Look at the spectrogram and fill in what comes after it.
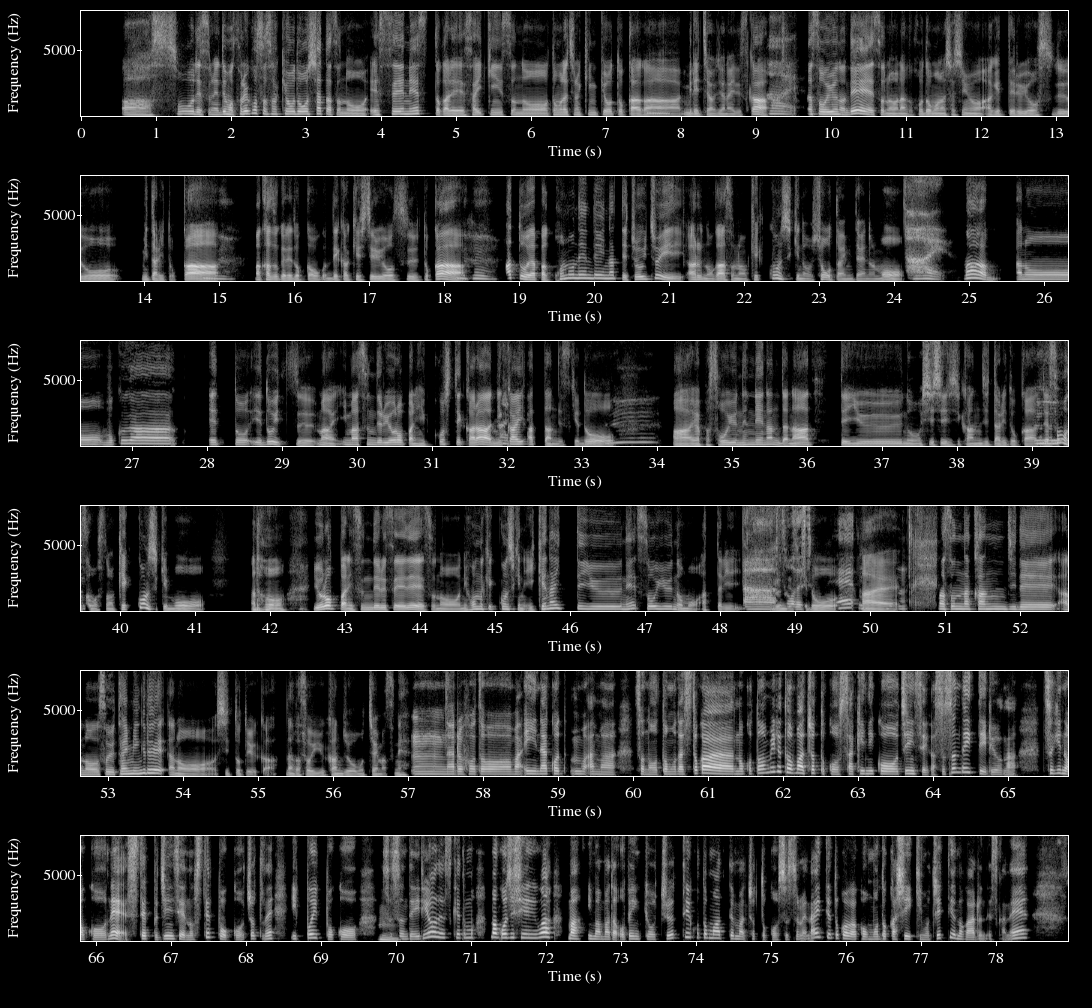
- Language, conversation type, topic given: Japanese, advice, 友人への嫉妬に悩んでいる
- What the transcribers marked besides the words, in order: "ひしひし" said as "ししひし"; other noise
